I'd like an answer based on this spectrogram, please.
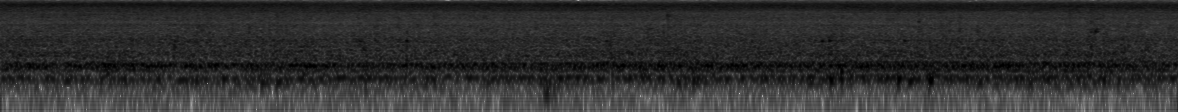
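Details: Continuous drone of Japanese honey bees kept fanning through a hot day, an even hum with stacked low bands and a steady high hiss, no pauses.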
